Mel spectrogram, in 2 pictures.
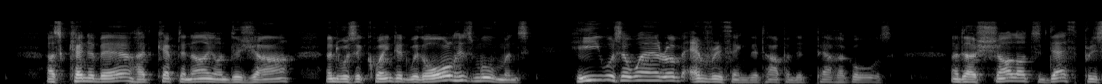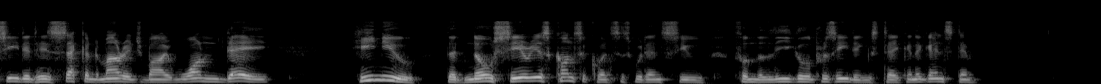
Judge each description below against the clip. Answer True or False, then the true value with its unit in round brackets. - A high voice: False (130 Hz)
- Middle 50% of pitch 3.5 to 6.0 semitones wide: True (4.6 semitones)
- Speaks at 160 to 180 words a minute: False (140 wpm)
